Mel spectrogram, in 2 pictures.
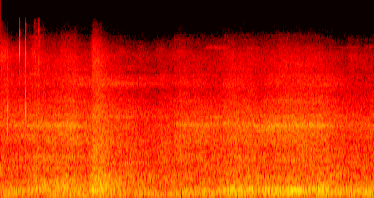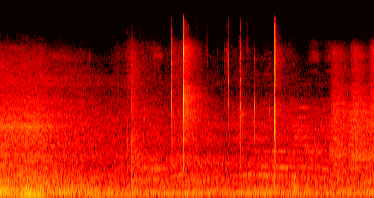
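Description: Steady low background rumble while a marker draws on a whiteboard, with a few sharp taps of the marker tip against the board near the end.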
